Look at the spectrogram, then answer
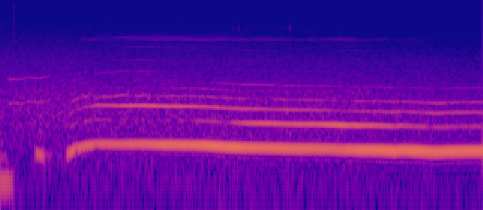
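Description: A female German shepherd howls nervously near the Nevado del Ruiz volcano: a few short yelps, then one long, loud, steady howl held close to the microphone.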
